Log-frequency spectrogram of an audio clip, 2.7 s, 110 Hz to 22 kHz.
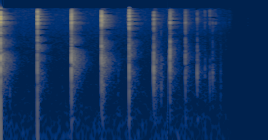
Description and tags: Balle Ping-Pong 3
Ping Pong Ball
Ball, Ping, Pong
